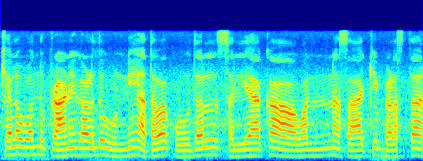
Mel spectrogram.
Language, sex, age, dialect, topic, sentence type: Kannada, male, 18-24, Northeastern, agriculture, statement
